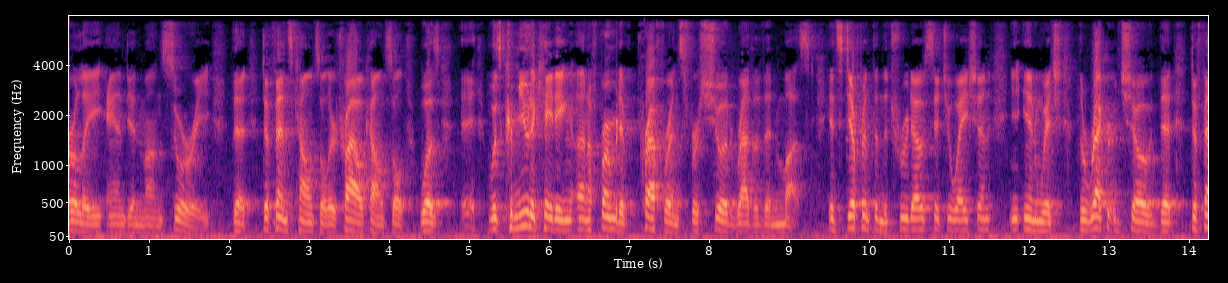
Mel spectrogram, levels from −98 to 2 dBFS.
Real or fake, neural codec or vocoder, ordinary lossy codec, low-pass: real; none; AAC, 48 kbps; 7.2 kHz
